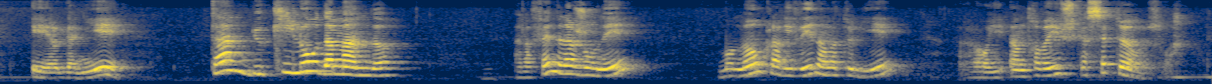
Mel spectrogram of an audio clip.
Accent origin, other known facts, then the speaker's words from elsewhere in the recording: Carpentras, Provence-Alpes-Côte d'Azur, France; born there; moi je suis née à Carpentras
